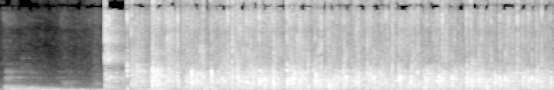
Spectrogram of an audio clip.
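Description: Audience applauding: many people clapping, starting suddenly about a second in and continuing.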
